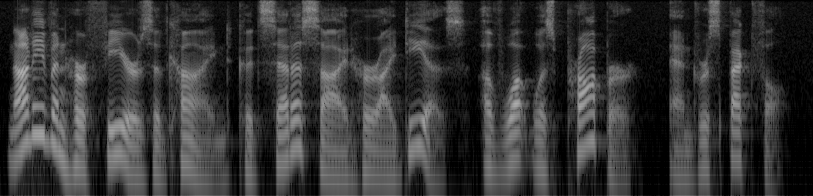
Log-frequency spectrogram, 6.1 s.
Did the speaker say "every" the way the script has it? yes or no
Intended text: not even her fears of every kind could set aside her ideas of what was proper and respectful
no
